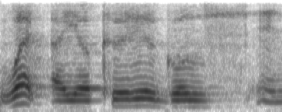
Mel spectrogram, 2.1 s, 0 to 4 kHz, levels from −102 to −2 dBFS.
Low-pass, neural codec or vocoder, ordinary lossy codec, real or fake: 3.6 kHz; codec, 16 kHz, 16 kbps, FreqCodec, smaller model; none; fake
